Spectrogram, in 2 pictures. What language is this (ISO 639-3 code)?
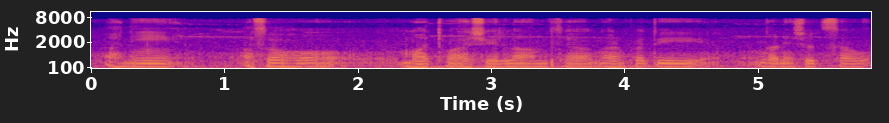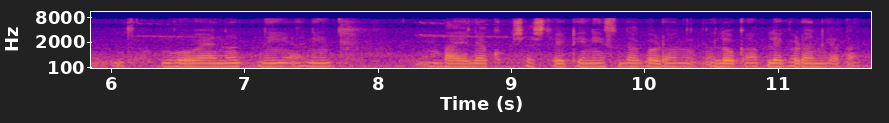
kok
